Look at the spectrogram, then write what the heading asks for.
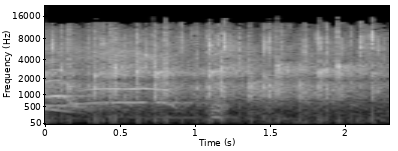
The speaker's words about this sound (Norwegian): Så jeg tenkte vi skulle starte opp med å få Caroline på scenen. Så kan vi gi Caroline en skikkelig applaus.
